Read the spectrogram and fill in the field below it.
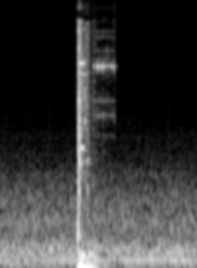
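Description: A short electronic whoosh sounds as the menu closes.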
